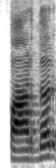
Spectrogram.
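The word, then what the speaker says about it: further: तो इसको फारदर बोलेंगे और इसका सुपरलेटिव को फदेस्ट बोलेंगे।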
